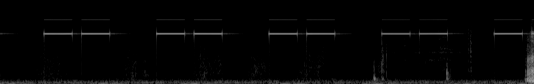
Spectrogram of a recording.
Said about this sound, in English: What's the beeping sound though?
